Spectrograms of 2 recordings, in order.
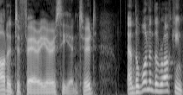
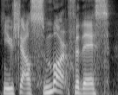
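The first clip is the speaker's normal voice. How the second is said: high, drawn-out indignant threat; enraged threat; 6 semitones higher, slower than usual. Acted. Stangerson threatening Ferrier as he leaves, in high-pitched rage.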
